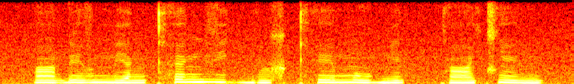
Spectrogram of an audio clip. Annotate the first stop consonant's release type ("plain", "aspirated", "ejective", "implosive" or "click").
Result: implosive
